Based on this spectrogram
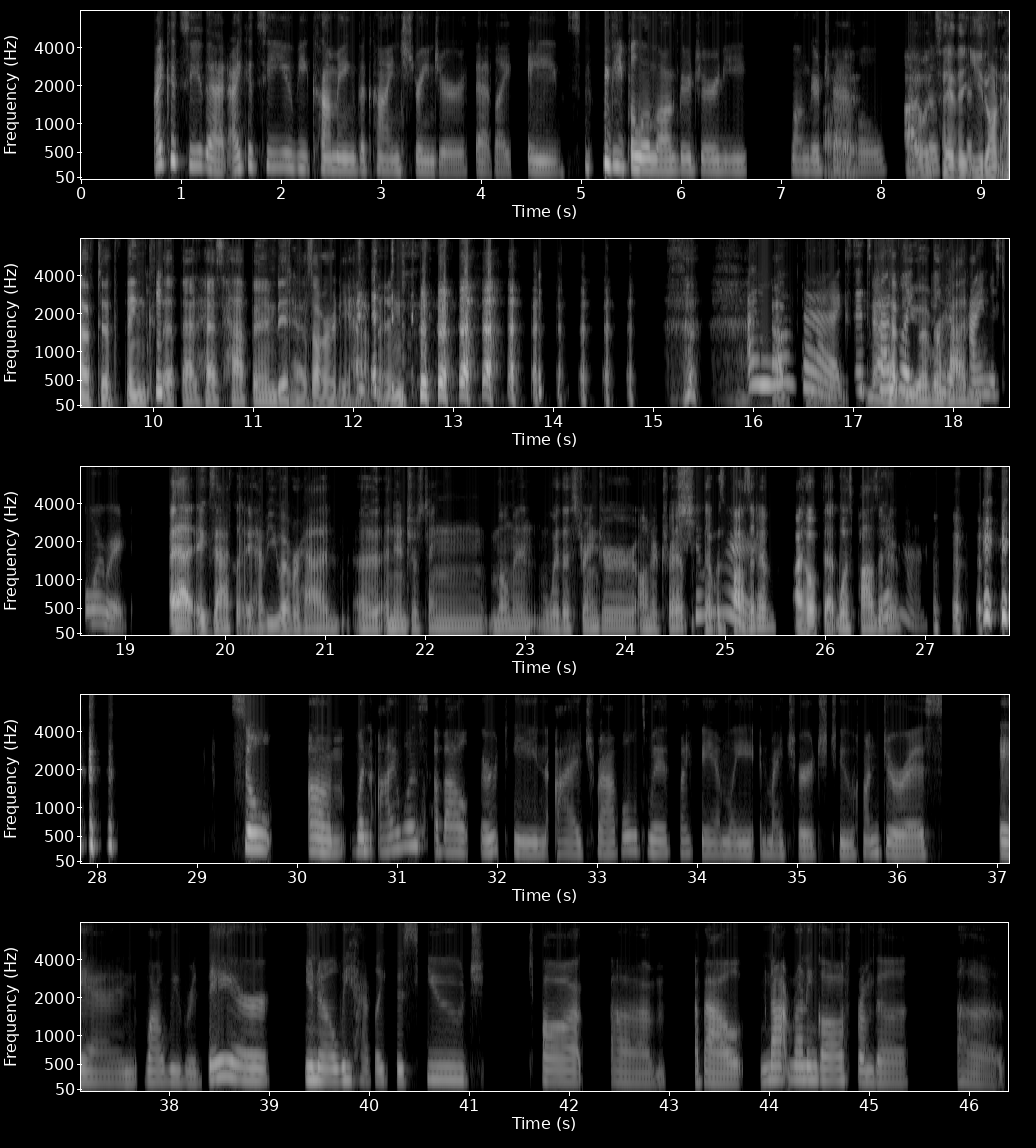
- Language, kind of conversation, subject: English, unstructured, What’s the kindest thing a stranger has done for you on a trip?
- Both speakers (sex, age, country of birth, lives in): female, 25-29, United States, United States; male, 50-54, United States, United States
- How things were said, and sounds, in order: other background noise; chuckle; tapping; chuckle; chuckle; stressed: "think"; laugh; laugh; laugh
